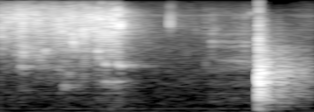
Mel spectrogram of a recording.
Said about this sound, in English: So add the flax seeds and the water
